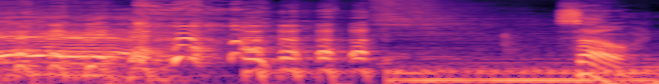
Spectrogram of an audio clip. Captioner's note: all laugh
